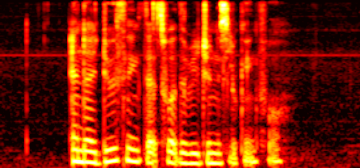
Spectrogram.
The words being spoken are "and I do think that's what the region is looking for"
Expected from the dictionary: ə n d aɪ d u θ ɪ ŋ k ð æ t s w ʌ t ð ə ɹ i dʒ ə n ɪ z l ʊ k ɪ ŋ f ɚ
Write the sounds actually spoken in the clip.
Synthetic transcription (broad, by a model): ə n d aɪ d u θ ɪ ŋ k ð æ t s w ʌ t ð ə ɹ i dʒ ə n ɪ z l ʊ k ɪ ŋ f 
